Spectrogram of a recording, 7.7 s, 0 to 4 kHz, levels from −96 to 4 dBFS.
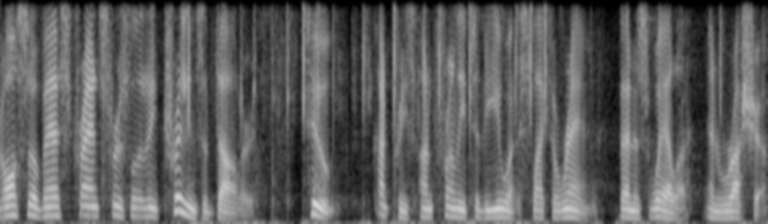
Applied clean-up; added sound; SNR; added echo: neural separator model SepFormer WHAM!.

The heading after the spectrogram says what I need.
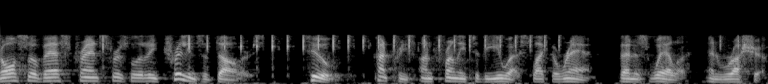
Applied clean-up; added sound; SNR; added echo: classical method spectral subtraction.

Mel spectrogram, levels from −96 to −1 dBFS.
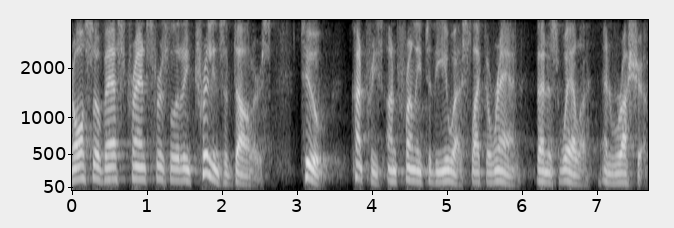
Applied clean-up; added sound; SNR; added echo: none; none; none; none.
